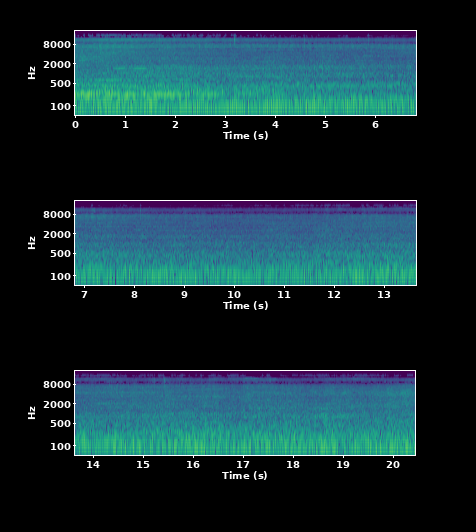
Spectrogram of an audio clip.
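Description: Freight train rolling past at speed: a steady rumble of steel wheels on rail from a string of autorack cars. The drone of the diesel locomotives' engines fades out in the first few seconds.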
